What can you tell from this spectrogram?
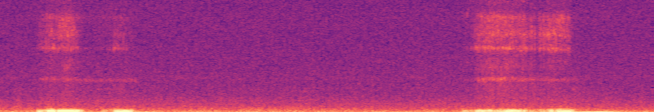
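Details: Sleeping deeply among family, Toy Poodle Noa snores in two bursts about five seconds apart. Each is a pair of short, low, rasping pulses, and a quiet room lies between them.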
